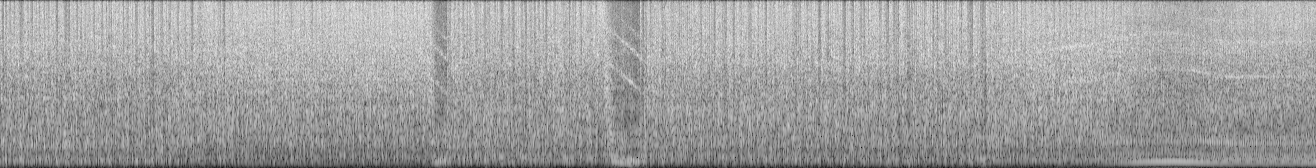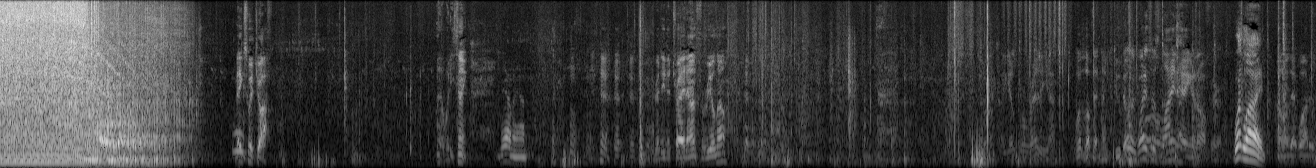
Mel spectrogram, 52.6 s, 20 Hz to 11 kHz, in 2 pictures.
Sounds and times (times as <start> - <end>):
Accelerating, revving, vroom: 11.0 - 13.3, 19.8 - 29.6.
